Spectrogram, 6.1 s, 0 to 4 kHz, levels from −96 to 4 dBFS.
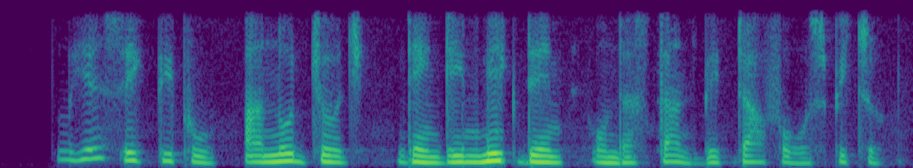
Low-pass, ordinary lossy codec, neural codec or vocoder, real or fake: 3.6 kHz; none; codec, 16 kHz, 0.8 kbps, ZipCodec; fake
